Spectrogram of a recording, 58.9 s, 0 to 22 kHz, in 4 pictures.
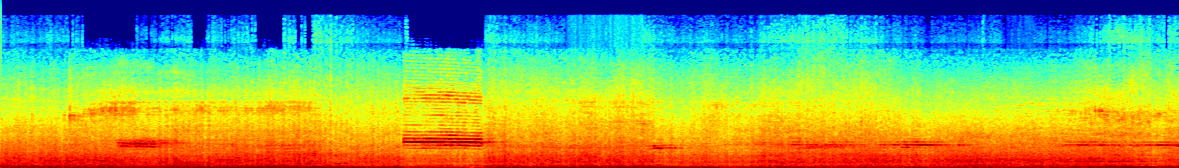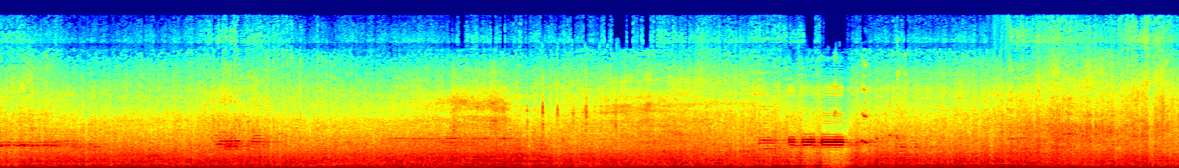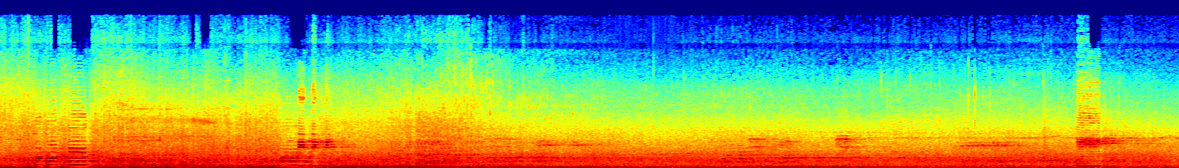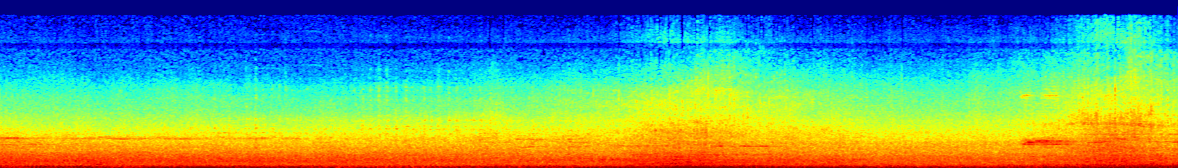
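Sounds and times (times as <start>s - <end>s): road traffic rushing: 0.0s - 58.9s
vehicle horns honking: 29.9s - 30.8s, 33.0s - 33.8s, 42.9s - 43.7s.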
